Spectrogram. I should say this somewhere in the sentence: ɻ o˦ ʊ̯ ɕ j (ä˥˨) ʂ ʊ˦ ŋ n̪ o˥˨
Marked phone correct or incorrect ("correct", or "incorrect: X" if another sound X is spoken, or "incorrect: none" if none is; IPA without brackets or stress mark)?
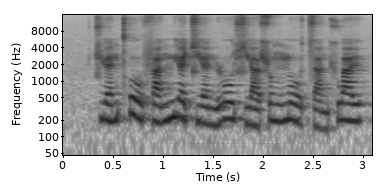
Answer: incorrect: ä˨˩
